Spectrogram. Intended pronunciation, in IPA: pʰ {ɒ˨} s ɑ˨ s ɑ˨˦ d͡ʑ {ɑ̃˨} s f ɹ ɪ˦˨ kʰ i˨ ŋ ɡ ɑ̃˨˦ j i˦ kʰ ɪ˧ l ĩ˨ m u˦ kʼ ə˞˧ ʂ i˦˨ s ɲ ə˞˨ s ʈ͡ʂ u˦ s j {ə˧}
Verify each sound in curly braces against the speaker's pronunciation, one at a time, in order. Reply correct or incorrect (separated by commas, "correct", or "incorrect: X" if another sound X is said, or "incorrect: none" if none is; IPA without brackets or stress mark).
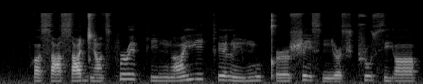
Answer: incorrect: ʌ˨, correct, incorrect: ʌ˧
